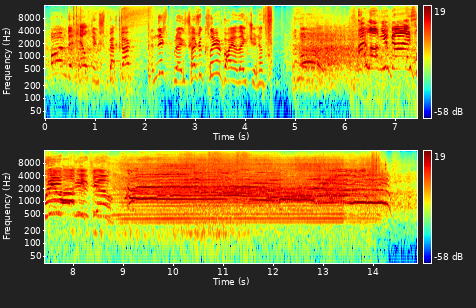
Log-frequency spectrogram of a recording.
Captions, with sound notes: I'm the health inspector. And this place has a clear violation of-- [laughing] - I love you guys! - We love you too! [screaming]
